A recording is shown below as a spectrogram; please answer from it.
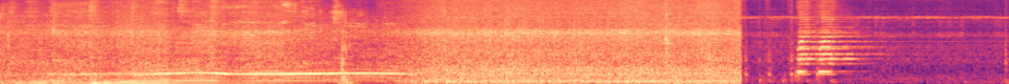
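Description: A loud steady passage cuts off abruptly about seven seconds in. Then a car horn gives two short honks in quick succession.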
